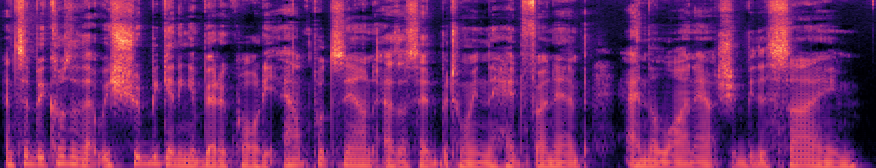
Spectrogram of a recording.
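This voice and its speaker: A man presents a product review in a slightly low voice. He moves along at a quick clip, laying out details in an orderly, explanatory way. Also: a little mellow. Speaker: audio gear reviewer, host.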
